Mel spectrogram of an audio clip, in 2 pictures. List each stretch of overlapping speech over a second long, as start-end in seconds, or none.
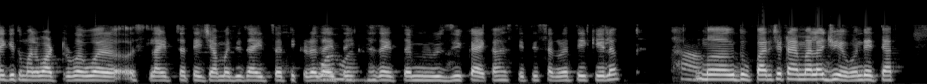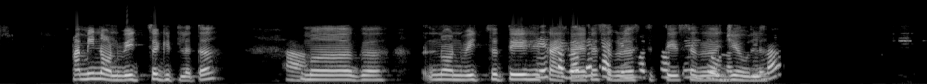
14.8-16.9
